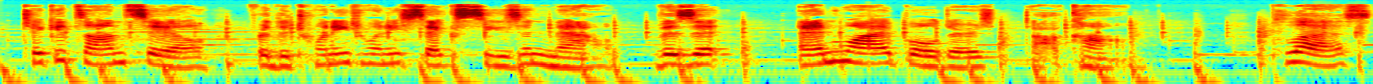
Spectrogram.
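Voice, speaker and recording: A woman reads a list of sponsors in a smooth, scripted way, her voice mid-pitched. Clear music plays behind her. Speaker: sponsor announcer. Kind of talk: scripted ad read.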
